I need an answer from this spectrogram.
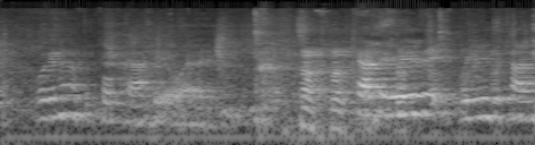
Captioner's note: laughs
